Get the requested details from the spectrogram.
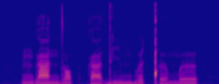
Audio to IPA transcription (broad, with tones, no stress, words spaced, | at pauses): ŋɡa˦ndɔ˨p ka˨di˦mbə˦ ǃə˨mə˦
